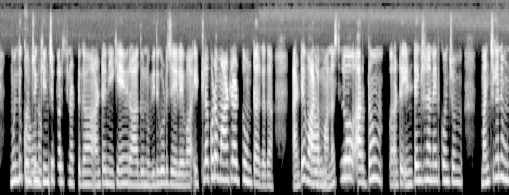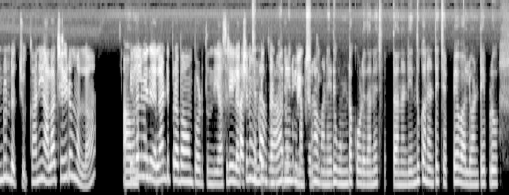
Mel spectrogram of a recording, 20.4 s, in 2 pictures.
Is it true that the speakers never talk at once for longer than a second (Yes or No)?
No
